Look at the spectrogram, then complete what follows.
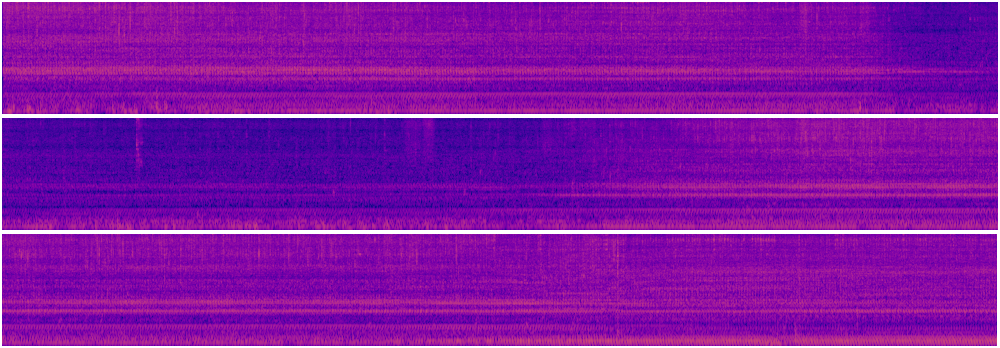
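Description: Outboard motor of a trolling fishing boat running steadily, a constant engine hum with a thin steady whine over it. It is briefly softer in the middle and a little fuller and louder near the end.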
